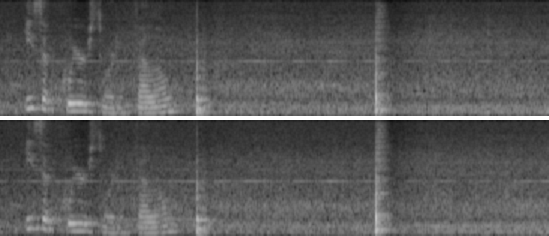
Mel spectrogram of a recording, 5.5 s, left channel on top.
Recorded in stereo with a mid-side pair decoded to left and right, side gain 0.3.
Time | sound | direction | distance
0.2 | a woman speaking | 70° left | 2.5 m
2.0 | a splash | 30° left | 1.7 m
3.8 | a snare drum | 35° right | 1.3 m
